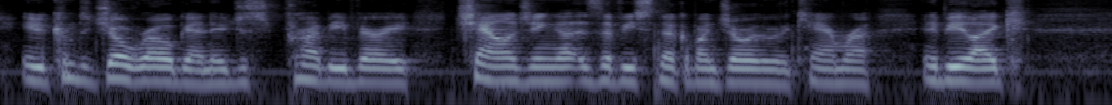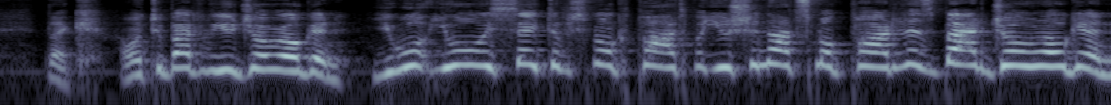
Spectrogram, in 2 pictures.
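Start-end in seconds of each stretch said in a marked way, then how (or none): 6.1-11.1 put-on shrill, very high, loud Brazilian accent. Retelling how an actor snuck up on someone with a camera, Brazilian accent impression. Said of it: "it was the accent that threw me off".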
